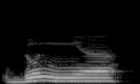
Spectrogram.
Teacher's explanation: نون کے اوپر bouncing sound نہیں آئے گی بالکل بھی۔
